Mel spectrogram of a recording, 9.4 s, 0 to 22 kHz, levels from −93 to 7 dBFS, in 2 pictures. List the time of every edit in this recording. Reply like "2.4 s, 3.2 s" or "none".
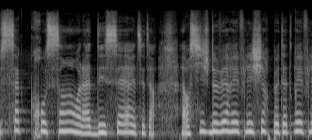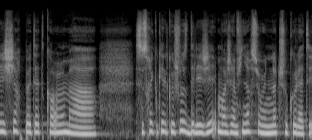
4.4 s, 7.0 s, 7.5 s, 8.2 s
